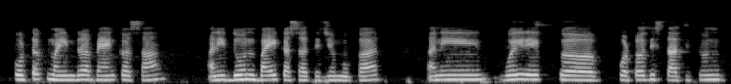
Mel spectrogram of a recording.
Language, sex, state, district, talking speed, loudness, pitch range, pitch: Konkani, female, Goa, North and South Goa, 140 wpm, -16 LUFS, 200-220 Hz, 210 Hz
